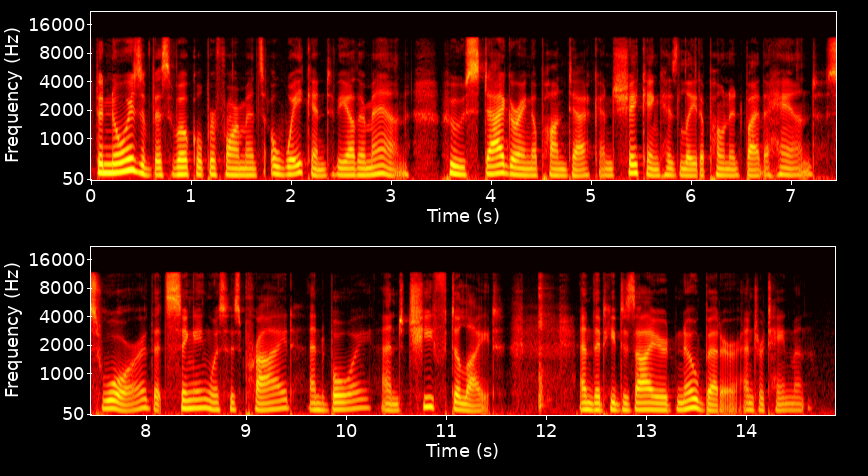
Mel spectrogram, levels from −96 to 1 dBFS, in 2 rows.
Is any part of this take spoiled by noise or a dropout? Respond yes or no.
yes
